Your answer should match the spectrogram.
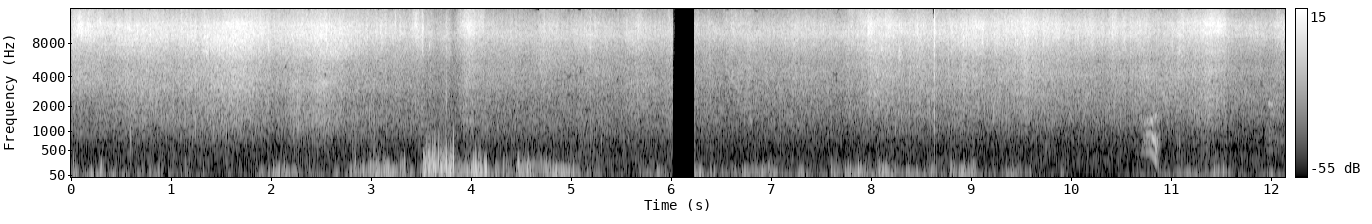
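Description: Wind buffeting a phone microphone in uneven gusts over a steady high hiss, with a brief dropout about halfway through.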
